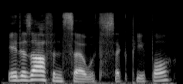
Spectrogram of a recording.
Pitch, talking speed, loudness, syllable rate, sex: 170 Hz, 230 wpm, -19 LUFS, 5.6 syllables/s, female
